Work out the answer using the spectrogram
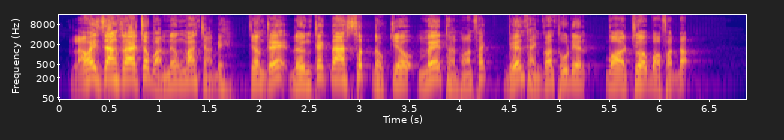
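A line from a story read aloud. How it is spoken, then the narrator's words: Angry. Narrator (Vietnamese): Trường Túc Mỹ Nhân giận dữ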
